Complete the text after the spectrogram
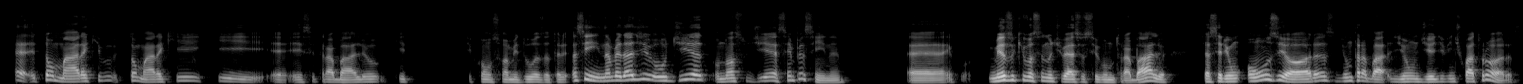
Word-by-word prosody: É, - - -3
tomara 150 - 0
que 150 +5 -15
v 185 0 -14
tomara 120 -9 -2
que, 175 +7 -9 0.2
que 130 -8 -8
e 110 -2 -9
esse 110 +1 -11
trabalho 115 +1 -3
que 120 - -11 0.6
te - - -24
consome 115 -1 -4
2 115 0 -2
ou 110 - -4
trê 115 +1 -6
assim, 185 0 +1
na 165 - +1
verdade, 215 +6 +3
o 180 -4 +3
dia 215 +5 0
o - - -9
nosso 150 +3 -2
dia 160 +6 -5
é 170 - 0
sempre 195 +6 -6
assim, 235 - -4
né. 95 +1 -5 0.6
Eh, 100 0 0 0.3
mesmo 185 +8 +8
que 195 - -5
você 175 -2 +1
não 150 - +2
tivesse 125 -5 +2
o - - -7
2º 110 -2 -2
trabalho, 115 +5 +3 0.3
já 130 - +2
seriam 140 +2 +3
11 195 +5 +3
horas 155 +10 +5
de 150 +2 -7
um 165 - -2
traba 155 -9 +2
de 125 0 -2
um 130 -1 0
dia 125 0 +1
de 125 - -6
24 135 +1 0
horas. - - -1
135 Hz, 195 wpm, -26 LUFS, 115-175 Hz, 0.6 s, mesmo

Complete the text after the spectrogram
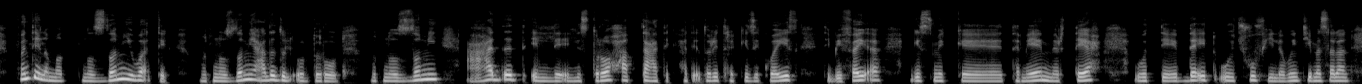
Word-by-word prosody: فأنتِ 255 +4 +4
لمّا 180 - +2 0.2
تنظّمي 180 +10 +4
وقتِك 195 -1 -1 0.3
وتنظّمي 160 +8 +1
عدَد 200 -1 +3
الأوردرات 155 -4 -1 0.3
وتنظّمي 165 +9 +2 0.3
عدد 215 +1 +3 0.2
ال 155 -1 -1
الاستراحة 165 +6 +1
بتاعتِك 165 -3 -2
هتقدَري 170 +1 -3
تركّزي 160 -1 -7
كويس، 170 +6 +2 0.3
تبقي 140 - -4
فايقة، 195 +5 +2 0.3
جسمِك 165 0 -3 0.6
تمام 170 +5 +2
مرتاح، 175 +5 +1 0.3
وتبدئي 165 +3 0
ت 195 - -14
وتشوفي 175 -1 -2
لو 150 +1 -3
أنتِ 175 0 0
مثلًا 170 -1 0
170 Hz, 115 wpm, -22 LUFS, 160-195 Hz, 0.6 s, فأنتِ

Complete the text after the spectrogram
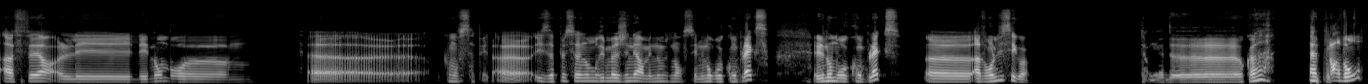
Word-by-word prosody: à 140 - +3
faire 145 0 +1
les 120 -1 -2
les 120 +2 -4
nombres, 125 -5 -6
hem, 115 0 -26 0.5
heu, - - -4 0.3
comment - - -8
ça - - -3
s'appelle, - - -18
heu, 65 -1 0
ils 145 -2 -6
appellent 160 +3 -5
ça 155 +1 0
nombres 155 0 -4
imaginaires, 155 -1 +1
mais 130 - -8
nous 145 +1 -8
non, 135 -1 -7
c'est 125 - -7
nombres 140 +1 -3
complexes 140 +1 +4 0.5
et - - +3
les 145 - +7
nombres 150 -3 +2
complexes, 145 - +3 0.2
heu, 130 -2 +3
avant 135 +1 +5
le 150 - +1
lycée 200 - +2
quoi. - - -4 1.1
Attends - - -15
mais 110 - -10
de 115 +2 +2
quoi? 165 - +3 0.5
Heu, 180 - +10
pardon? 175 - +5
135 Hz, 160 wpm, -24 LUFS, 120-150 Hz, 1.1 s, Heu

